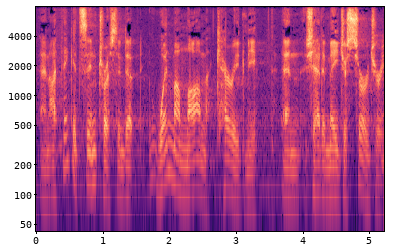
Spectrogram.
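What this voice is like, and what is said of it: Norwegian accent. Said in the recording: “they can hear I don't have a southern accent ... I'm from the country of Norway”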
